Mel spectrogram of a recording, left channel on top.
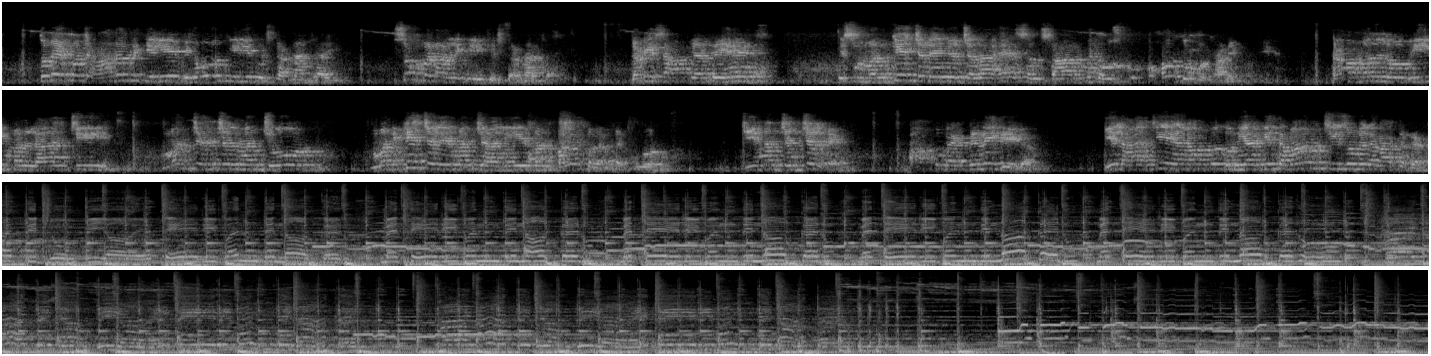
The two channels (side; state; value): both; different; correlation 0.00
